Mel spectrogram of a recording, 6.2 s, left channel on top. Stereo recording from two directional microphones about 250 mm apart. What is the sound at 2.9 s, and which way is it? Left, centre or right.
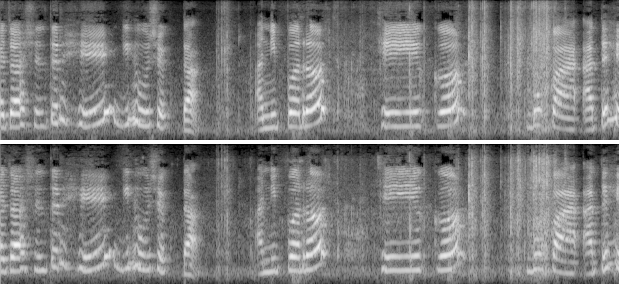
A child's voice, left.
